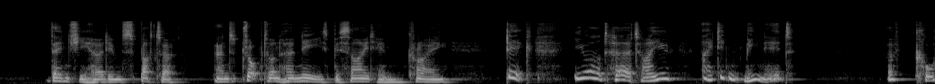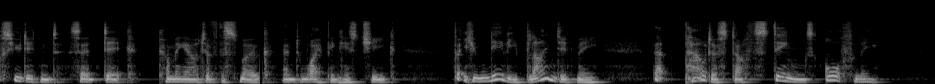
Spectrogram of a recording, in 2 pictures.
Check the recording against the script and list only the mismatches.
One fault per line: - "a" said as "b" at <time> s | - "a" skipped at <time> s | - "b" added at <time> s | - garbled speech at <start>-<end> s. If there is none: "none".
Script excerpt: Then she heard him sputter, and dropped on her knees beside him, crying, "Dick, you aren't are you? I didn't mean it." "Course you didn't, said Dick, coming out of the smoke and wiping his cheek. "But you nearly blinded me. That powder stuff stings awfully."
- "hurt" added at 6.2 s
- "Of" added at 8.9 s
